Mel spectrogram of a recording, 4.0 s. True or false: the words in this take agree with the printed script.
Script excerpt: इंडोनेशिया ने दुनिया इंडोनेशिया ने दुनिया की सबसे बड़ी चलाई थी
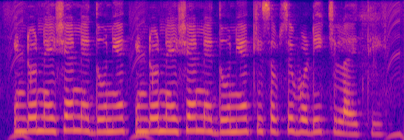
true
